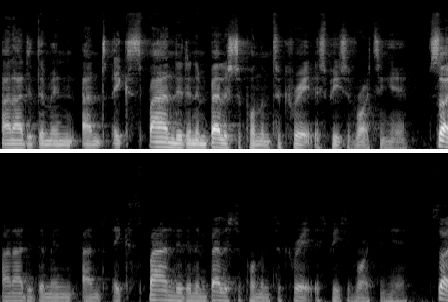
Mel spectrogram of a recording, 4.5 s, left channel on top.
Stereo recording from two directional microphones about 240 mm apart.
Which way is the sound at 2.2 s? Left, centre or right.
Left.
